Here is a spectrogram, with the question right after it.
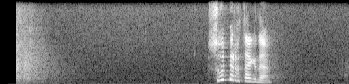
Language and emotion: Russian, positive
